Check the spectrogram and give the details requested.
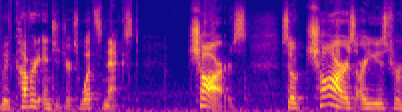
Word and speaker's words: char: Chars. So chars are used for variables that will store single characters. Char is short for character, and sometimes you might hear people pronounce it as car.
